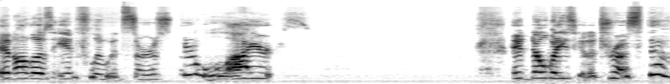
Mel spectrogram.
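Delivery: angry yet sad and happy. Speaker who admits feeling angry, sad and happy at once: angry, sad and happy. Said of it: "I'm like like angry, sad, and happy".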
